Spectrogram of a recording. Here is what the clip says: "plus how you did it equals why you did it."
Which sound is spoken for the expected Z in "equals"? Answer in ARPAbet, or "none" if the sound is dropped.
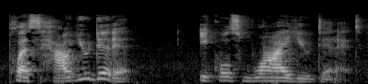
Z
